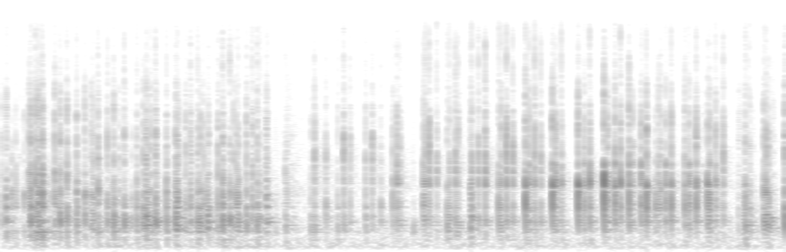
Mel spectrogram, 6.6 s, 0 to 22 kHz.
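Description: Long nails tap and scratch a hollow Scooby-Doo DVD two-pack made of plastic cases with a printed cardboard sleeve. The result is a rapid, continuous series of quick, light clicking taps with very little ring, bright and hollow-sounding, with a faint tone around 1.1 kHz.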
